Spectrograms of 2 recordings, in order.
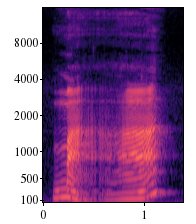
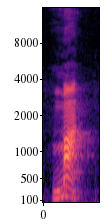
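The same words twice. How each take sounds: First: The pitch dips low and then rises. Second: The pitch falls sharply and forcefully. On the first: "una pronunciación que baja y luego asciende" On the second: "Tono cuatro que desciende seco"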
